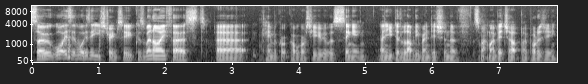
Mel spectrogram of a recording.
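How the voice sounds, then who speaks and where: A man with a British accent, a very deep, low pitch, very wide pitch swings, a very fast pace and hardly any pauses. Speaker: podcast host and streamer. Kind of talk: casual chat.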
